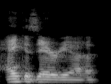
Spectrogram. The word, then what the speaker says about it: Azaria: It just doesn't, because it actually says why Hank Azaria, is that how you say his name? – Yeah.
